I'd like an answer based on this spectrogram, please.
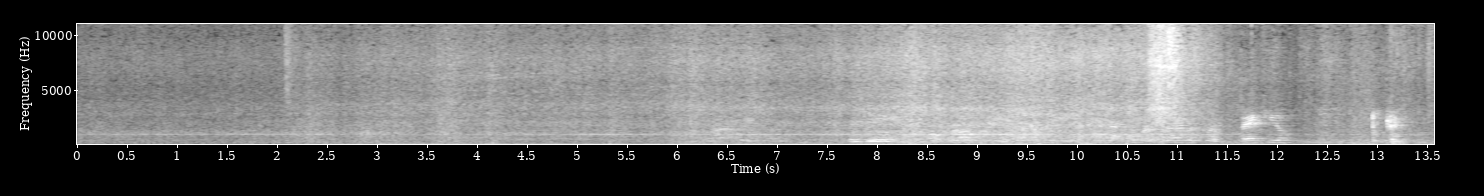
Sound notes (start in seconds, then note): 10.4 cart rattling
